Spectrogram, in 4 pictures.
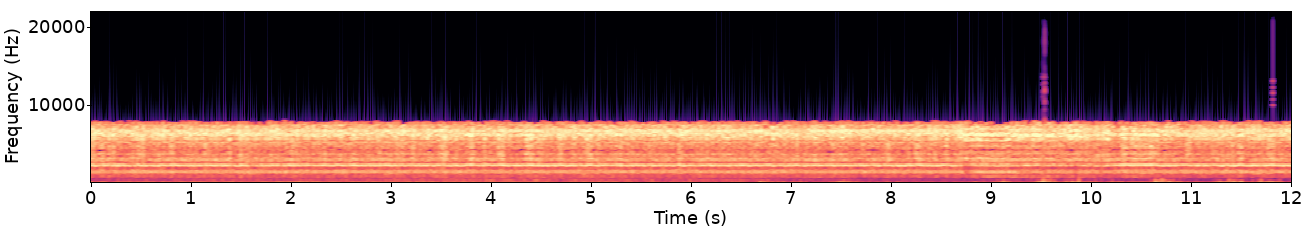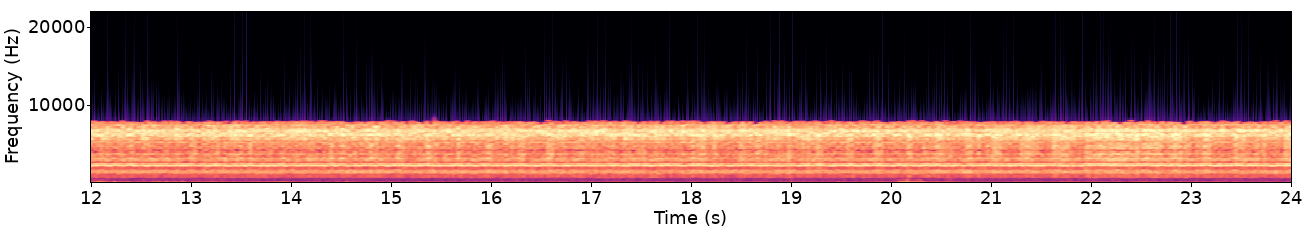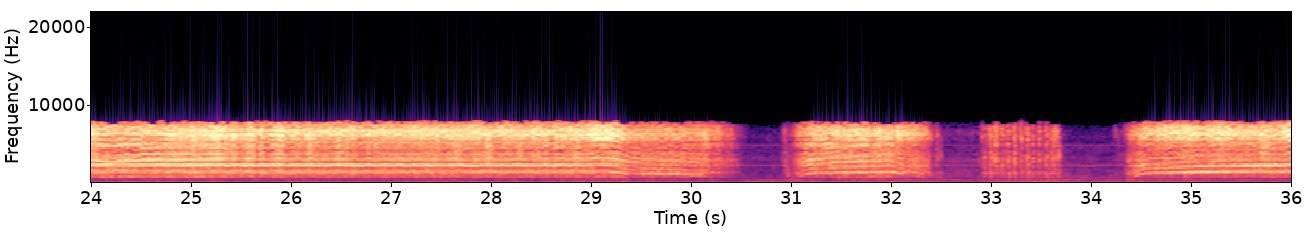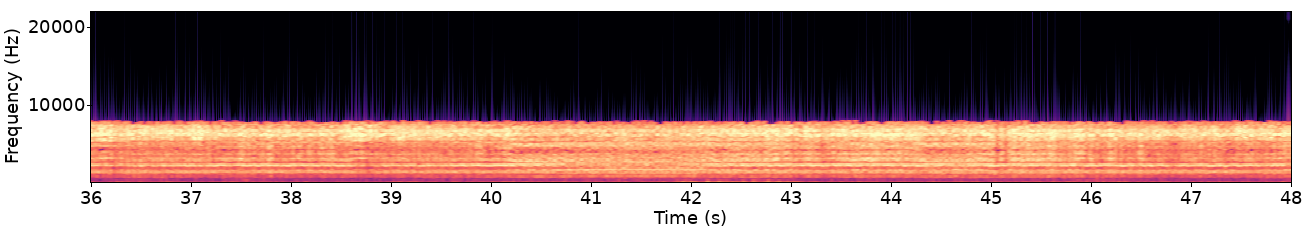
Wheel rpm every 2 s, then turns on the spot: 200, 200, 200, 200, 200, 200, 200, 200, 200, 200, 200, 200, 200, 200, 170, 80, 40, 130, 200, 200, 200, 200, 200, 200.
30-34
